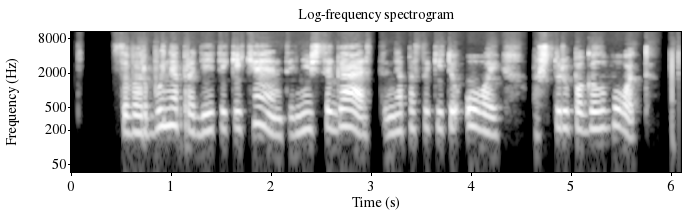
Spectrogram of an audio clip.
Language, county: Lithuanian, Kaunas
